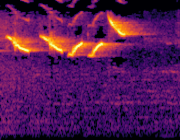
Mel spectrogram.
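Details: Yellow-bellied seedeater, the papa-capim peito amarelo, singing in the viviti style: a quick phrase of five clear descending whistled slurs, the last note higher and longer, over faint background hiss.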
